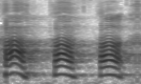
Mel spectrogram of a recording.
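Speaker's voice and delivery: short mock evil cackle; machiavellian laugh. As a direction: cackle like a scheming villain. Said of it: "Excusez-moi pour ce rire, euh, machiavélique".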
